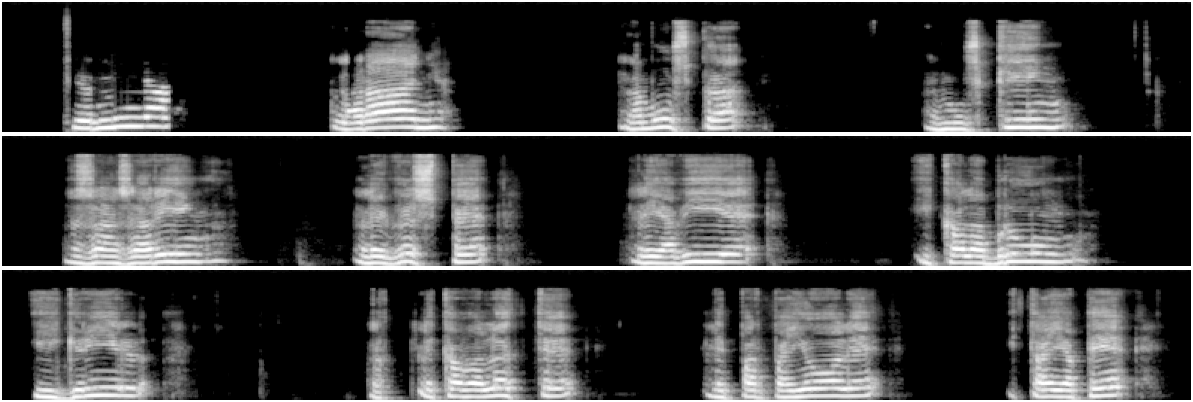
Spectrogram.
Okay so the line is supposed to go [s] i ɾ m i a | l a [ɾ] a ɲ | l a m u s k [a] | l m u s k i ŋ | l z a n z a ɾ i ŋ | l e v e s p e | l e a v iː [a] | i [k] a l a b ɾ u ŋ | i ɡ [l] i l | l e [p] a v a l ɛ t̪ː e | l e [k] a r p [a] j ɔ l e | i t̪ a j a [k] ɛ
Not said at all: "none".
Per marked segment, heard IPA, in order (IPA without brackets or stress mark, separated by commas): f, ɾ, a, e, k, ɾ, k, p, a, p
